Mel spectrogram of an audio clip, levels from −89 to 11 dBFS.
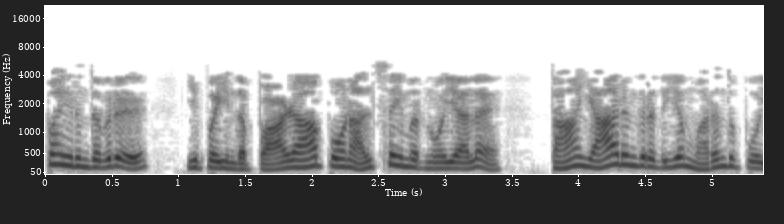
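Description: Speech, and it's been squeezed hard. Across the whole clip there's nothing above about 5.5 kHz, and the rest has that watery, swirly texture where quieter frequency detail keeps flickering in and out. That heavy damage is most likely MP3 compression at a very low bitrate, something around 16 kbps. At that rate the encoder gives up the top end and drops weak components frame by frame. Pre-echo shows up at 1.2 s, 1.59 s and 2.11 s, where a short hiss arrives just ahead of a sharp onset, smeared forward by 18 ms, 12 ms and 15 ms respectively. The codec spreads its quantisation noise evenly over each block, so when an attack lands late in a block, noise sized for the loud part leaks into the quiet moment before it and softens the attack.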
